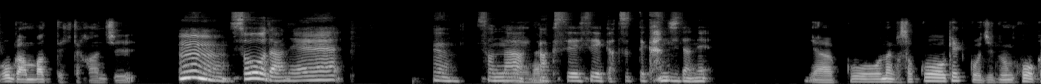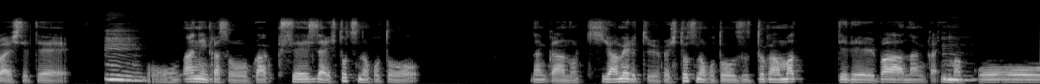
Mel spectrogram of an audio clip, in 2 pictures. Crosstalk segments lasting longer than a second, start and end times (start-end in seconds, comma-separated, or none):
none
